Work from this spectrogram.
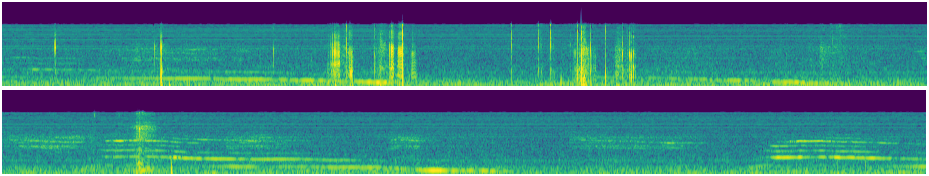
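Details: Cat Simba confronting the neighbour's cat: a slow, descending yowl broken by bursts of clattering and thumps, then repeated shorter wavering wails with rising-falling pitch.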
